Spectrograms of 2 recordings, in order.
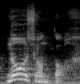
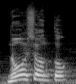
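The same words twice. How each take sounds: First: The pitch accent falls at the word's beginning. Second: The pitch accent falls later in the word. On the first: The speaker calls it wrong. "福岡の人たちはイントネーション初めに置きたがる" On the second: The speaker calls it right. "違うね。"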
